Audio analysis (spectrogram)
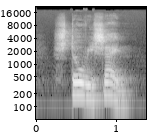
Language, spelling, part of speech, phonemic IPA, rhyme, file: Dutch, stoïcijn, noun, /ˌstoː.iˈsɛi̯n/, -ɛi̯n, Nl-stoïcijn.ogg
- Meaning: a stoic, an adherent of stoicism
